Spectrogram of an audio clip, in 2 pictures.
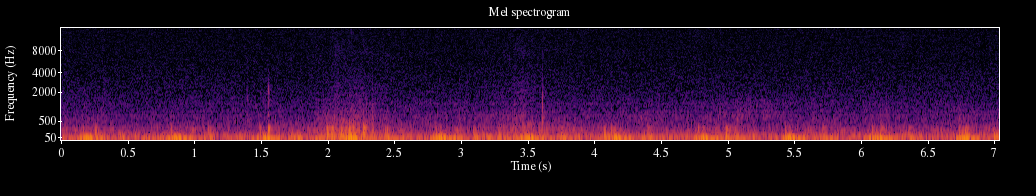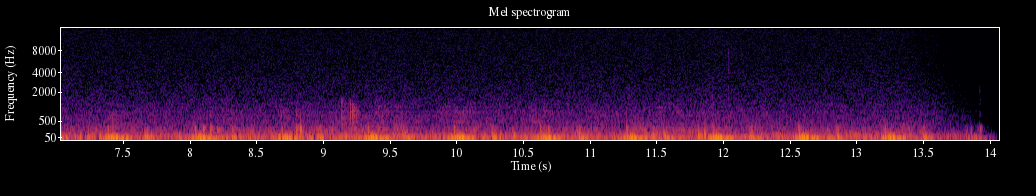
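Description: Steady low thumping heartbeat, about 90 beats a minute, with a faint hum underneath; a normal heart rhythm.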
